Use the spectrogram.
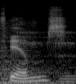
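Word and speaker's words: Thames: Um, it's pronounced Tims.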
